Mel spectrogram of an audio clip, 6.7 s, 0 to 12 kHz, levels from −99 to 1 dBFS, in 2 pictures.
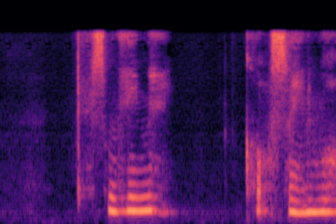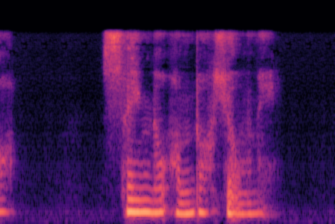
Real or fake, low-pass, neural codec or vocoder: fake; 7.2 kHz; codec, 16 kHz, 1.1 kbps, Voila-Tokenizer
